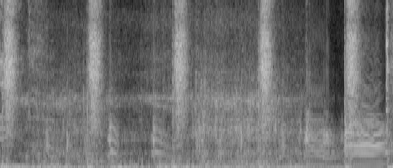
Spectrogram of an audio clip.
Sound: wind blowing

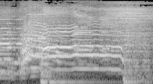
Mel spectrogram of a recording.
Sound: both screaming

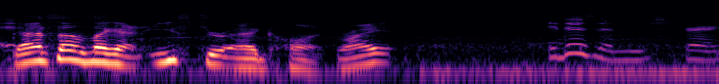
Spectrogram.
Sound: voiceover

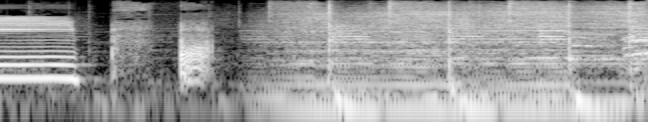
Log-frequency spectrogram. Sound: upbeat music; blowing raspberry

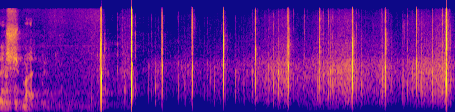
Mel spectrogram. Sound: applauding

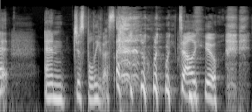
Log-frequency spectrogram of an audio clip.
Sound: laughter

